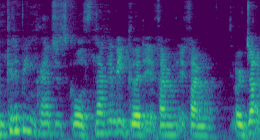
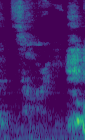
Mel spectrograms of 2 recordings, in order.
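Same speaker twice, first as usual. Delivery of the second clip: whispered sorry; 10 dB quieter than usual. Acted. Dogma whispering sorry while shutting the steel doors. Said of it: "he just goes".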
